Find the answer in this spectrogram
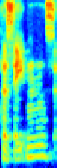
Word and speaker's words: Pasayten: I believe the way to pronounce it is Pasaytans in the Pasayten Wilderness area for about a week later on this summer.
